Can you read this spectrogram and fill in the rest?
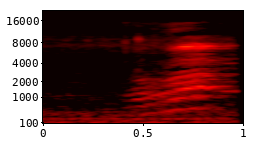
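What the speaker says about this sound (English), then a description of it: "can adopt or foster this little cute black kitten, my daughter's second rescue kitten" A small black rescue kitten gives a single faint, thin, high meow lasting under a second, heard quietly close by.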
